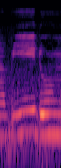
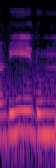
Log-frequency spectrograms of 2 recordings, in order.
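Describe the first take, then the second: The two takes are said the same way.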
